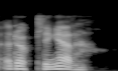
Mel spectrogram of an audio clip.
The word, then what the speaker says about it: Röcklinger: Björn Röcklinger. Vad säger Tobbe om procentsatsen då? Är den rimlig? – Vad skrattar du åt eh. nu? Det var perfekt uttal? – Ja, det var jättebra.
